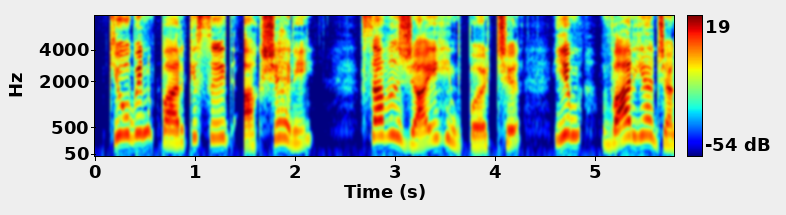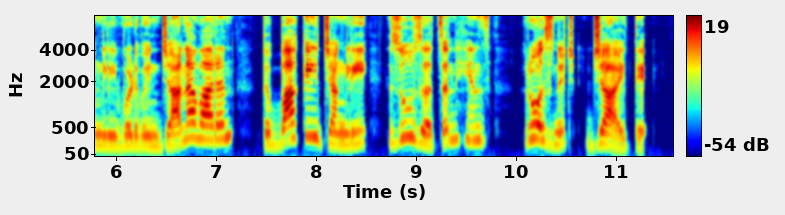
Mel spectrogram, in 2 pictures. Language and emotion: Kashmiri, neutral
